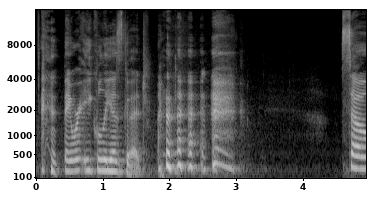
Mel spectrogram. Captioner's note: laughs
